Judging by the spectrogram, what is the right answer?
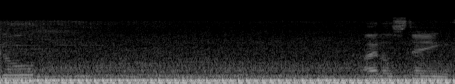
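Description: A 1951 MG TD's engine holds a steady, firm idle around 1500 rpm, a loud, close, even low rumble with a regular throb, and faint clatter and a brief higher chirp near the end.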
